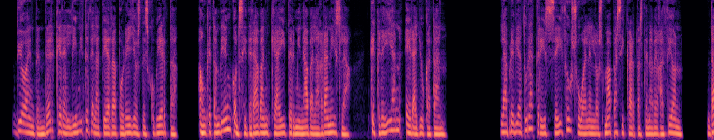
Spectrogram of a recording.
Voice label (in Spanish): locutora spanish voiceover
